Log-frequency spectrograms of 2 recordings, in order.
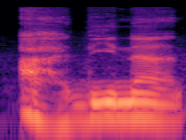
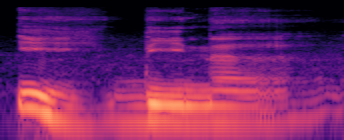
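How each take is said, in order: First: The word begins with an a vowel. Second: The word begins with an i vowel. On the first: The speaker calls it wrong. "bukan ahdina" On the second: The speaker calls it right. "tapi ihdina"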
